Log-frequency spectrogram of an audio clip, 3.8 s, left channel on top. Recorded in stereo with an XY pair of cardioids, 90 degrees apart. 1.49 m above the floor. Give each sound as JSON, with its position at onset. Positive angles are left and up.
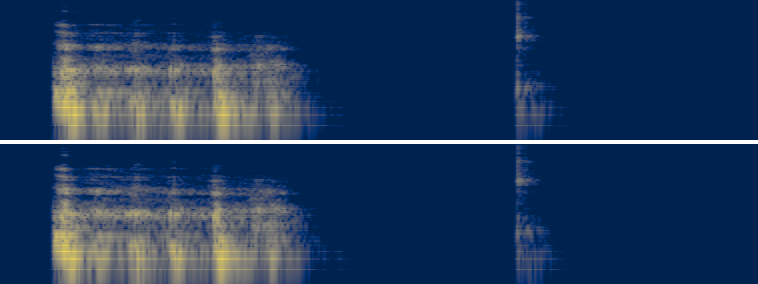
{"t": 0.3, "sound": "laughter", "azimuth_deg": -30, "distance_m": 3.0}
{"t": 2.6, "sound": "a camera shutter", "azimuth_deg": 35, "distance_m": 2.5}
